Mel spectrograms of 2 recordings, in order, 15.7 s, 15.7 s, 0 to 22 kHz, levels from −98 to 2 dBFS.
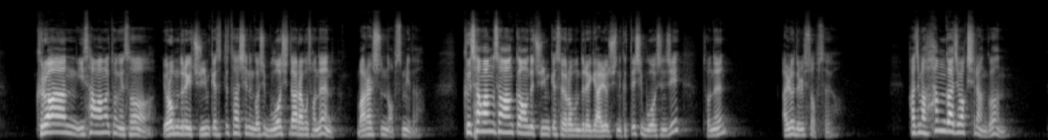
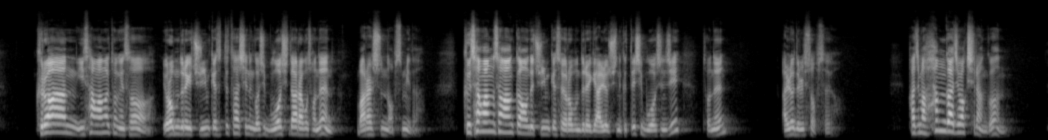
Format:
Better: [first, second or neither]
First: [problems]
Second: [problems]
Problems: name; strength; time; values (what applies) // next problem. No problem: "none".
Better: first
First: none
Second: thin; somewhat; fading below 300 Hz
